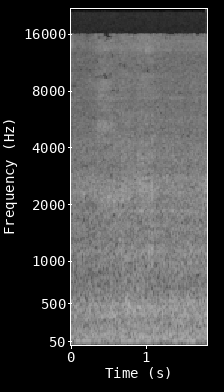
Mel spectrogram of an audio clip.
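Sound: sea waves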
